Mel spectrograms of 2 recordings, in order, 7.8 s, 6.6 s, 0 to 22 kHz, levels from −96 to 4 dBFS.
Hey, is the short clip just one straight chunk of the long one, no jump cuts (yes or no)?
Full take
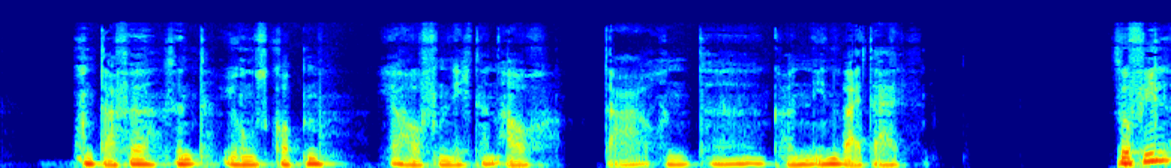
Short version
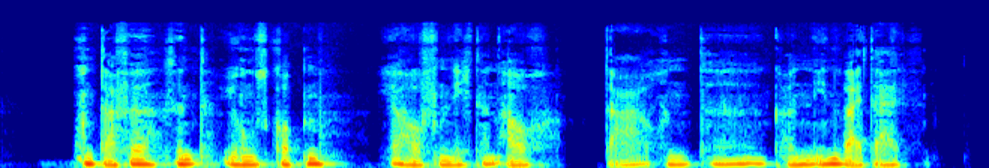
yes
